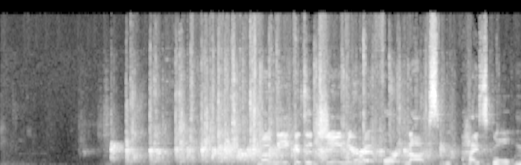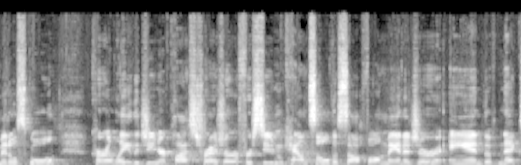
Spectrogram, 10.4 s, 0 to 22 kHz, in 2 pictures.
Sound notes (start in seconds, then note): 0.8 audience applauding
